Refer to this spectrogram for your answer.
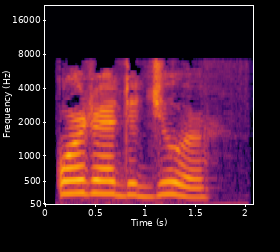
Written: ordre du jour

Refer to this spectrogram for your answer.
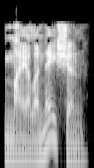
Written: myelination

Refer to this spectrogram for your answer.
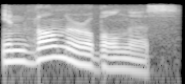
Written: invulnerableness

